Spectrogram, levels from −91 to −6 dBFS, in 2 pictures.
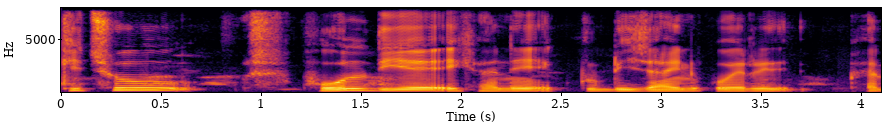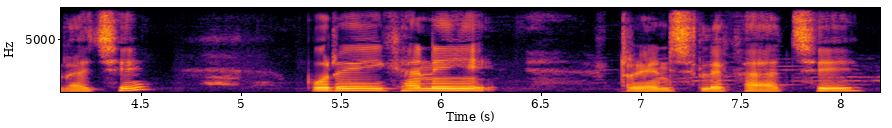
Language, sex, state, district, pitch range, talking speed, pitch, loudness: Bengali, male, West Bengal, Alipurduar, 120-160 Hz, 95 wpm, 125 Hz, -17 LUFS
